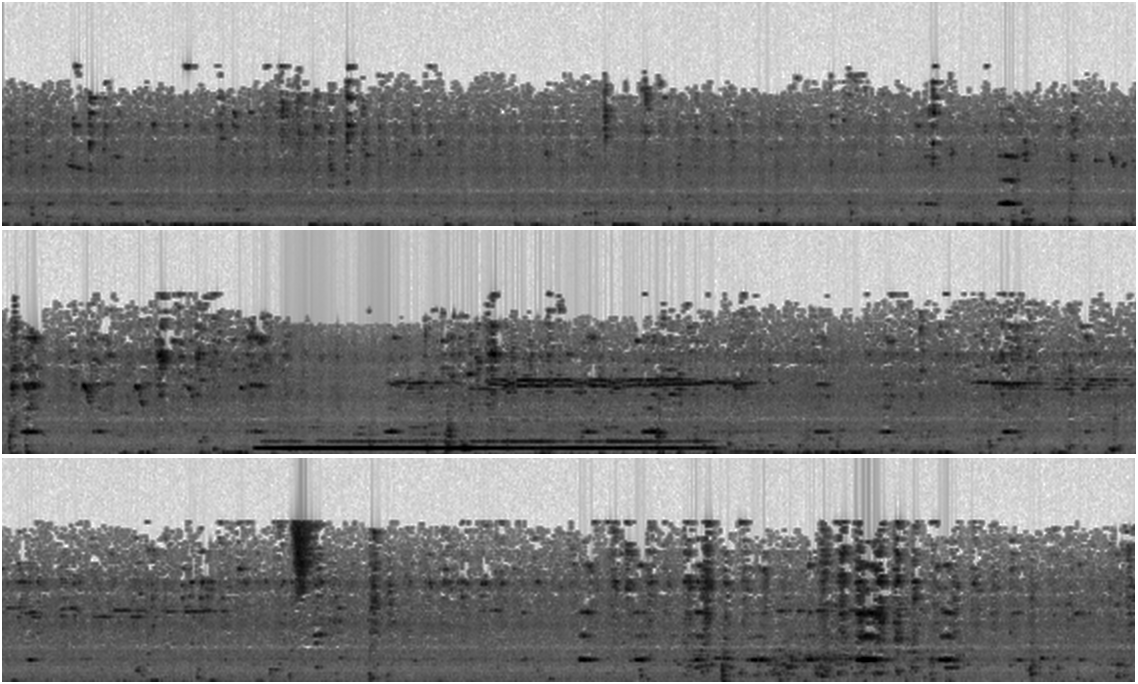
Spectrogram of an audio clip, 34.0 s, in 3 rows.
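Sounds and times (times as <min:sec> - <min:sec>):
train wheels clattering on rails: 0:00.0 - 0:34.0
train horn blast: 0:13.8 - 0:19.2.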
